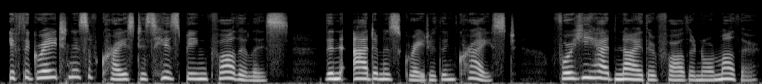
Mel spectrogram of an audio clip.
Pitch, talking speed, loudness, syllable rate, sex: 245 Hz, 175 wpm, -18 LUFS, 4.4 syllables/s, female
